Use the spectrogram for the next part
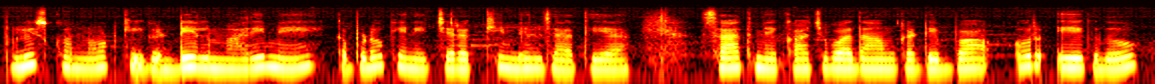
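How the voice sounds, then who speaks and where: Woman storyteller, scripted narration, matter-of-fact, flat delivery, mellow tone. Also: medium pitch, normal speed.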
